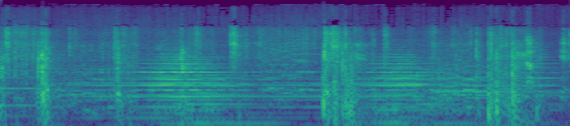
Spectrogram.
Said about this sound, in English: They turn toward the wine cellar. Rudolph tries to open the door, but it won't budge. He slams against it with his shoulder.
